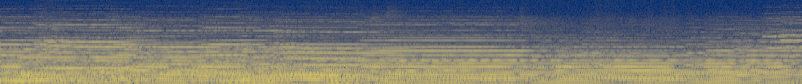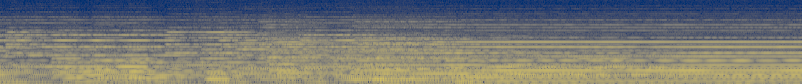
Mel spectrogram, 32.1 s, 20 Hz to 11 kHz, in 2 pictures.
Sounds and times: Organ concert 0.0 - 32.0

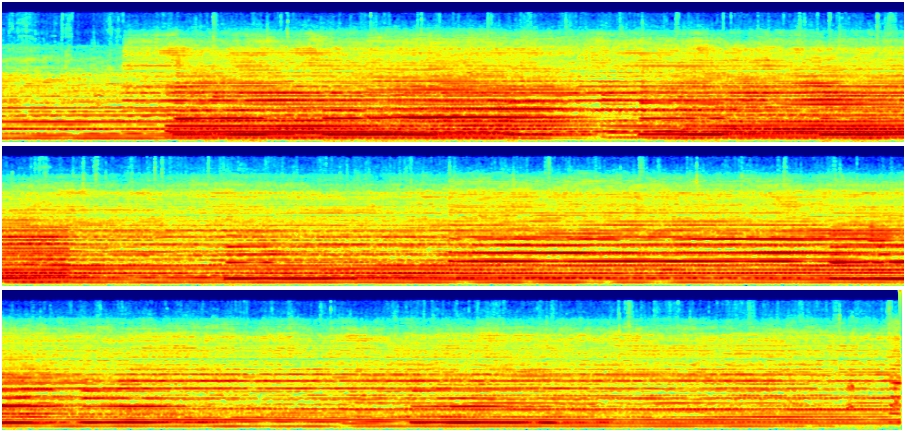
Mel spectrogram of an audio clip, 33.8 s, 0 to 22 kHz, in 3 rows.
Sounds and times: Ships Horns 0.0 - 33.8

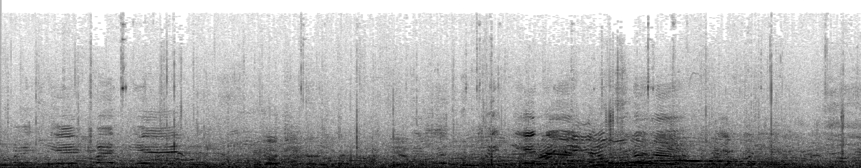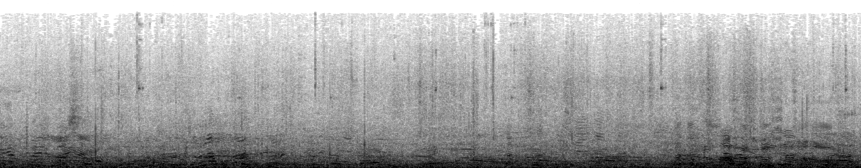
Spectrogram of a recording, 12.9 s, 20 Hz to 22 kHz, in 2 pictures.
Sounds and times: huge crowd moving around the park 0.0 - 12.9

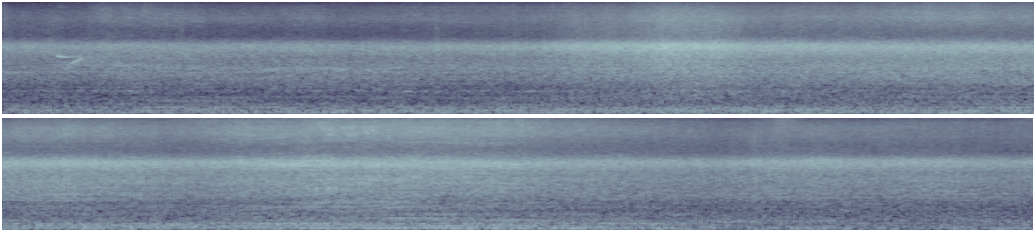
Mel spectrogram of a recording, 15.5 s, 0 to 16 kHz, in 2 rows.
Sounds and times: Traffic Sound 0.0 - 15.4

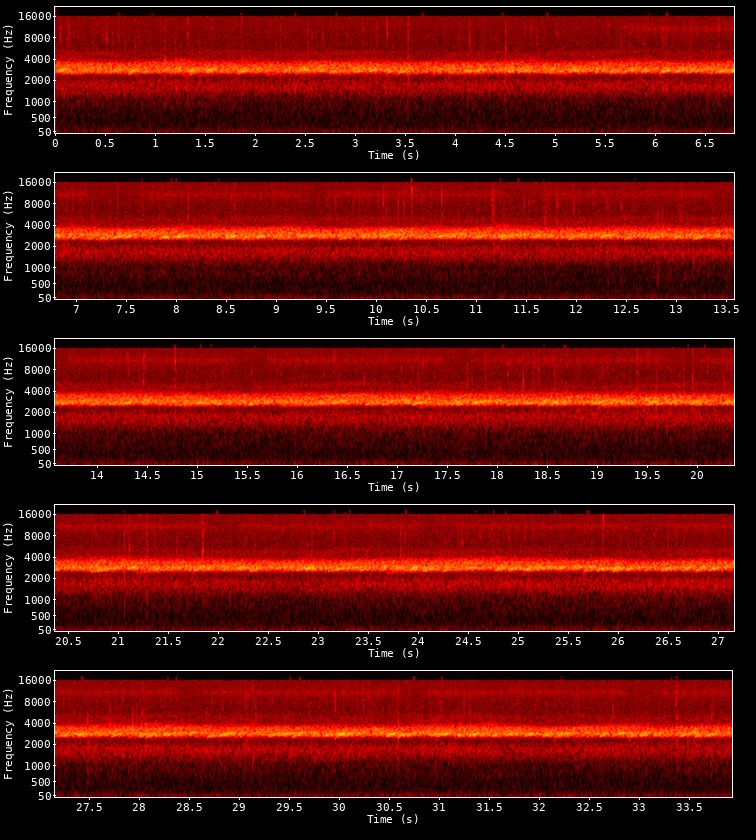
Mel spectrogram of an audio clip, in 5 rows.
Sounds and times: cricket frogs 0.0 - 33.9
crickets 0.0 - 33.9
light rain 0.0 - 33.9
other frogs 0.0 - 33.9
other insects calling constantly 0.0 - 33.9
spring peepers (frogs) 0.0 - 33.9

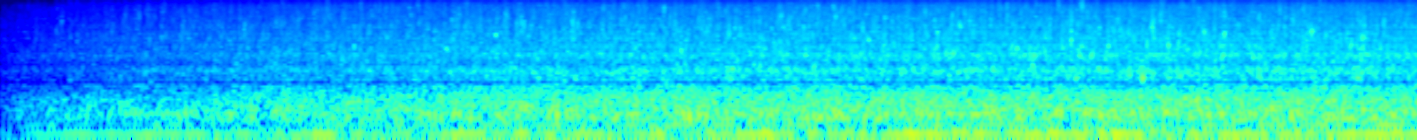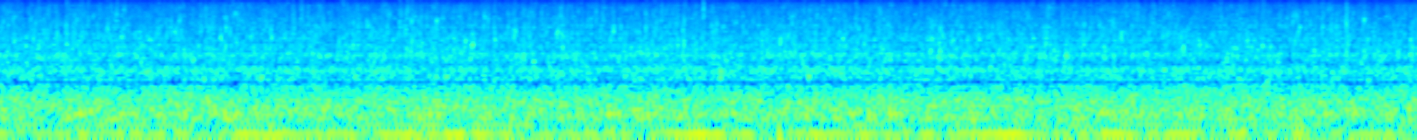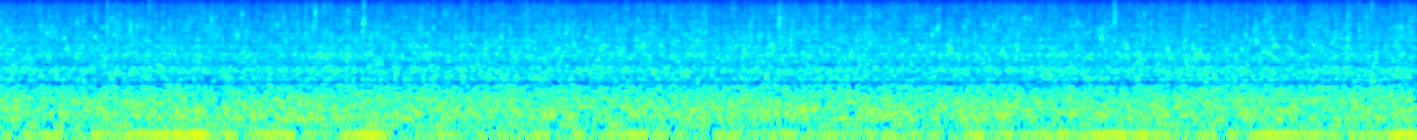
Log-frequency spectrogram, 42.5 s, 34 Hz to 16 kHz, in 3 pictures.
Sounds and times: Water running from one pond to other 0.1 - 42.5

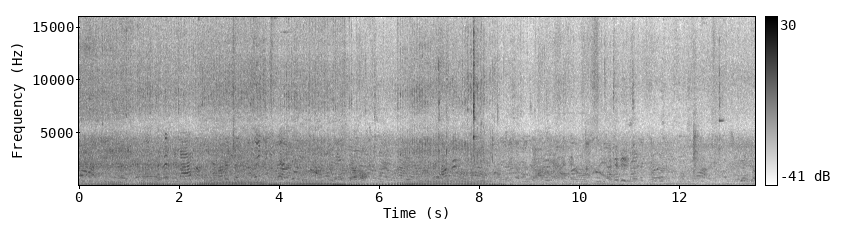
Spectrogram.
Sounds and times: Traffic sound 0.0 - 10.4
walking in the Evening market 0.0 - 13.5

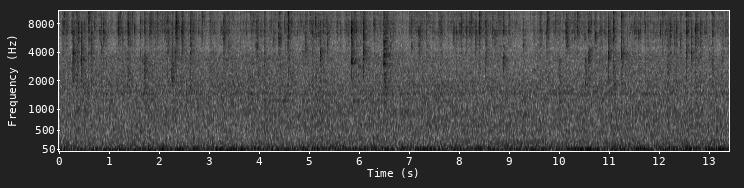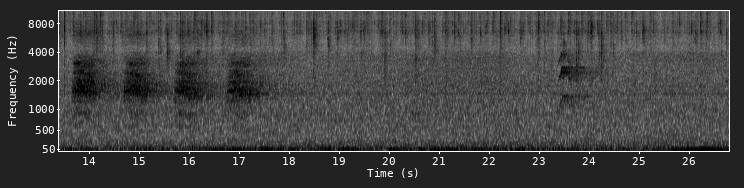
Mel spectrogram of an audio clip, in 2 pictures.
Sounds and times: drips and drops 0.2 - 26.8
crows 13.6 - 17.9
crows 23.4 - 24.3

